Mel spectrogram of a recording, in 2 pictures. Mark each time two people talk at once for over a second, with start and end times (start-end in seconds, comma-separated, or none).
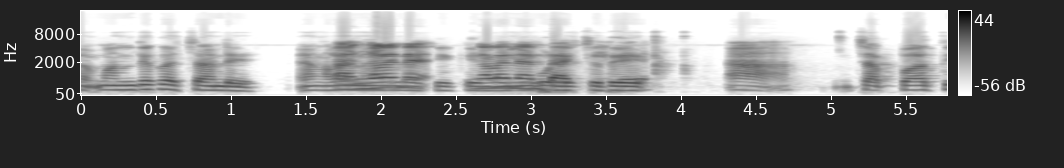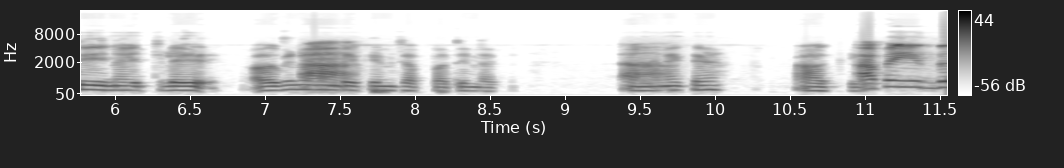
1.7-3.6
